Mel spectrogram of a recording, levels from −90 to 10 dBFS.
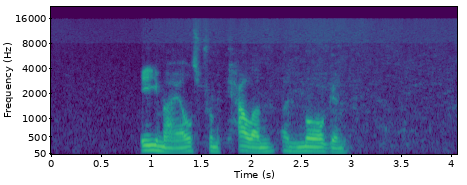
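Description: Noise suppressor artifacts run through the whole recording. The suppressor treats the steady room noise, sitting about 17 dB below the speech, as something to remove and pulls those bands down by about 16 dB frame by frame. The background sinks away between phrases and comes back up underneath the speech.

Speech cut by the noise suppressor occurs from 1.77 to 1.87 s, about 100 ms. Here the suppressor mistakes a stretch of speech for noise and turns it down by as much as about 11 dB, so that moment sounds swallowed and faint.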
